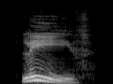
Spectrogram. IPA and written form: liːv (leave)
